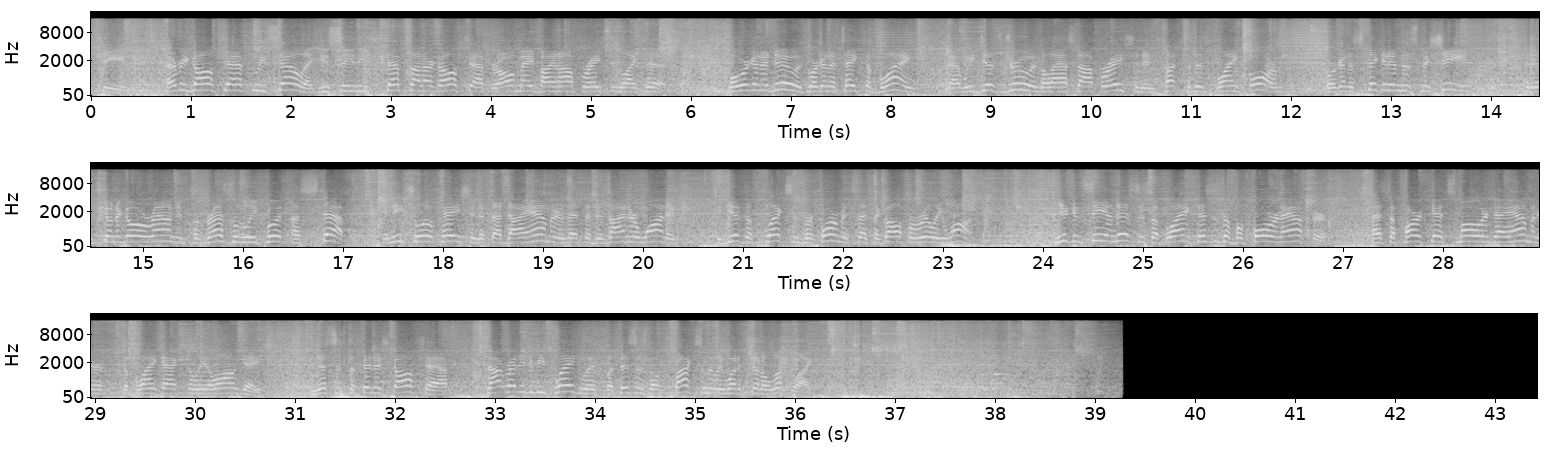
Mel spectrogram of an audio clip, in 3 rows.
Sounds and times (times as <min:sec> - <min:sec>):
Speech: 0:00.0 - 0:23.4, 0:24.1 - 0:36.3.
